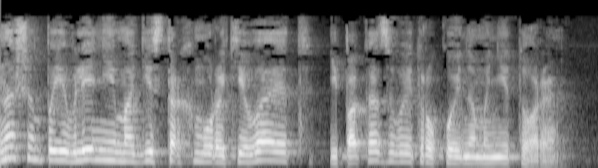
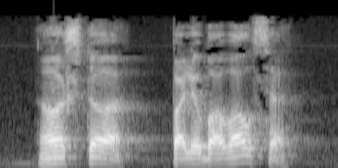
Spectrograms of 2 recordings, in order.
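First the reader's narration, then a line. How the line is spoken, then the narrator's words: Gloomy question. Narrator (Russian): мрачно спрашивает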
